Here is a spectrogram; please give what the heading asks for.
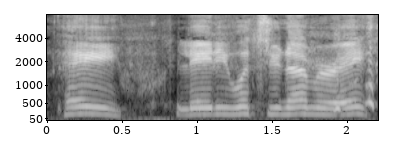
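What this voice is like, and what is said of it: Canadian hoser character voice. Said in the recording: “That was his great impression ... Bob. Bob McKenzie. ... Hosers. The original Hosers.”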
